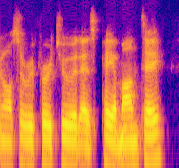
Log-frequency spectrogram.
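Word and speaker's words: Piemonte: let's start with uh piedmont uh or you can also refer to it as pearmonte which is the way it's it's pronounced in italy it is at the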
